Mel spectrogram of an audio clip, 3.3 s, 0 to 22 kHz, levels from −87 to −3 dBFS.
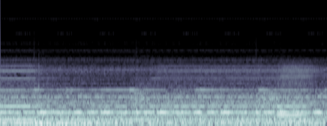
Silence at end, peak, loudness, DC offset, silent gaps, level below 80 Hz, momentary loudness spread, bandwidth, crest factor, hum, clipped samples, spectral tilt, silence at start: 0 s; -8 dBFS; -22 LUFS; under 0.1%; none; -28 dBFS; 2 LU; 3.9 kHz; 12 dB; none; under 0.1%; -11.5 dB/octave; 0 s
